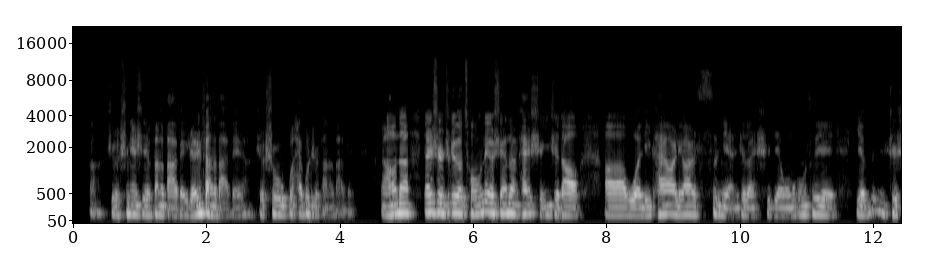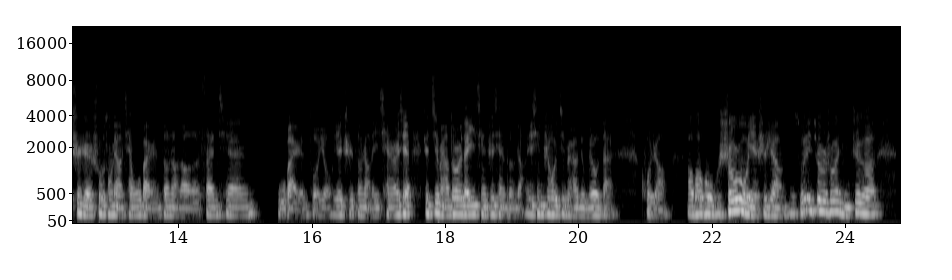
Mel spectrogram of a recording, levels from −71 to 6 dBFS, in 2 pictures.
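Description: A speech recording in which, from 8.44 s to the end, de-emphasis has been applied wrongly: a treble-cut filter intended to reverse pre-emphasis has acted on material that either carried no such boost or had already been corrected once. The result is a smooth downward tilt across the upper spectrum, about 14 dB lower at 10 kHz relative to 1 kHz, so consonant detail and air are lost and the sound turns dull and muffled.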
